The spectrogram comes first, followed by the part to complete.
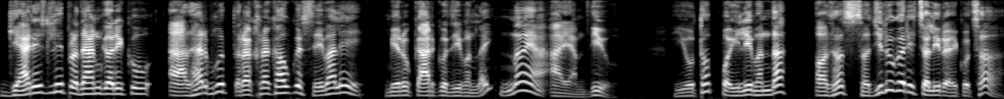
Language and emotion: Nepali, happy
